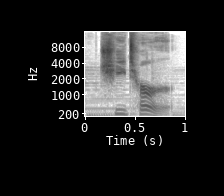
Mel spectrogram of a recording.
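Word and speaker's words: Cheetor: Over in the Transformers neighborhood, you've got Ravage, Steel Jaw, Cheettor, or is it pronounced cheater?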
